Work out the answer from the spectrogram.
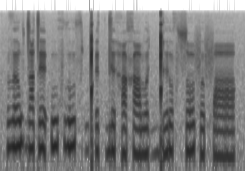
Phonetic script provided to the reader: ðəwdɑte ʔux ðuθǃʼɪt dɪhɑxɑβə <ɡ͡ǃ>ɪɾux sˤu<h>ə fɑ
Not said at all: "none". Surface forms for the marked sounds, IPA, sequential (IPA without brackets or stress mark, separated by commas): ɡ͡ǃ, f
